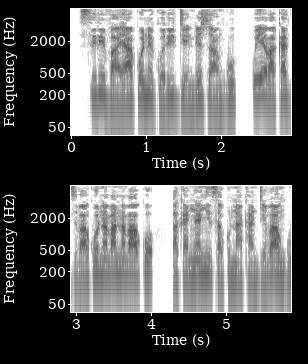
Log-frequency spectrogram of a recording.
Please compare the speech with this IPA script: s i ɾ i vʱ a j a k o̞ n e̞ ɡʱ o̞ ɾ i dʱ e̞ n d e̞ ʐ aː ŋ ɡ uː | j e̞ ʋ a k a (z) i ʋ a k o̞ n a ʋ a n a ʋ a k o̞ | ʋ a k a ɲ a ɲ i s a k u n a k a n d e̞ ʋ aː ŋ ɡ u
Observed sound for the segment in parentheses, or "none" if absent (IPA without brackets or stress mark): d͡z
